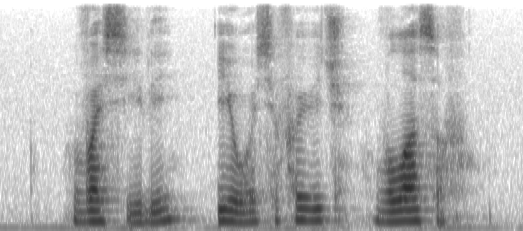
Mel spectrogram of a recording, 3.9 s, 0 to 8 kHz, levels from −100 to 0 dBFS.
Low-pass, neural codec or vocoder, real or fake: 7.2 kHz; none; real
